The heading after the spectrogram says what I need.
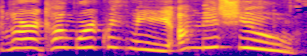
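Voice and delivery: high pleading horse voice; voicing the horse. Vlogger voices her horse calling her to work. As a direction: speak for the mare, high and sweet. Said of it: "She's like".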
